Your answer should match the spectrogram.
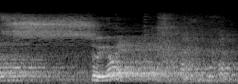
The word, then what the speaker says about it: Psihoyos: As he says, you drop the P and the rest rhymes with Sequoia, and you come out with Psihoyos.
